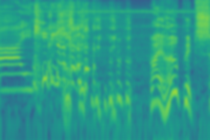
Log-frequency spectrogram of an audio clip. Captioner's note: laughter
